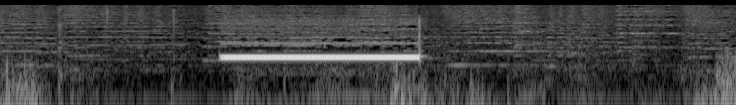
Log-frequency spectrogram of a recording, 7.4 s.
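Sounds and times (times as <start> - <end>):
telephone dial tone: 2.2 - 4.3.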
